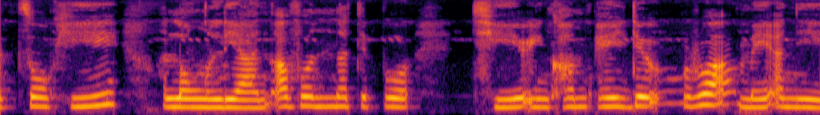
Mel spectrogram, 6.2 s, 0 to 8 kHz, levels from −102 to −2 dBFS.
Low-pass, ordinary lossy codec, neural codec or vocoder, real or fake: none; none; none; real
